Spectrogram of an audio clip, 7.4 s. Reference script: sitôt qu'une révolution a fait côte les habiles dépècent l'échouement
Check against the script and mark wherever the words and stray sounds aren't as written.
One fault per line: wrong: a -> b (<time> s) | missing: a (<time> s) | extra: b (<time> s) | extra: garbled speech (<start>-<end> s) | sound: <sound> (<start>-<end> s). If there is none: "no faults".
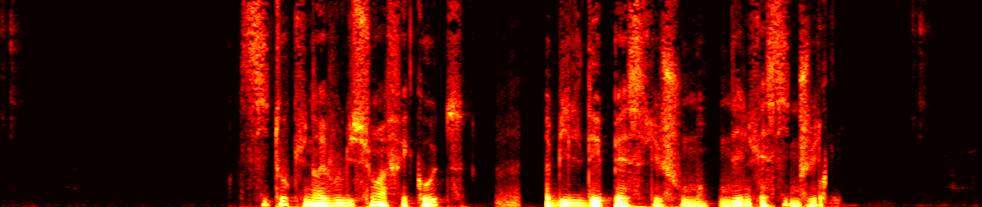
missing: les (3.5 s)
sound: laugh (3.7-3.9 s)
extra: garbled speech (5.4-6.3 s)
